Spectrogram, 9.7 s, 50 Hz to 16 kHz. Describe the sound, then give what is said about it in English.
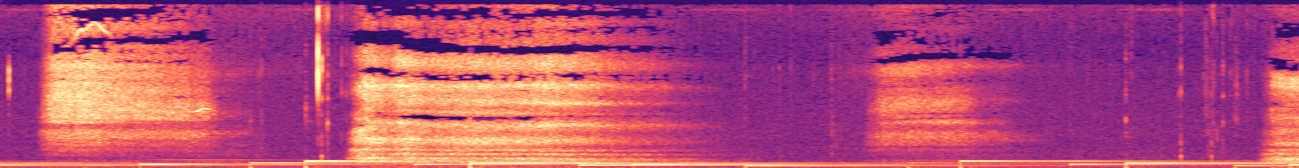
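Slow, deep breaths taken during a calming guided breathing exercise, a few long airy hisses rising and fading, heard over soft, sustained musical tones with gentle note changes and no talking. “we're going to begin by taking three nice breaths, which will just begin to calm our mind and to calm our hearts. Shall we Take 3 long breaths.”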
